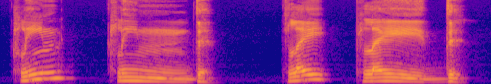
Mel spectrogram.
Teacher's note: cuando ese sonido antes de ed vibra, en el pasado el ed se pronuncia como d. Clean, cleaned.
